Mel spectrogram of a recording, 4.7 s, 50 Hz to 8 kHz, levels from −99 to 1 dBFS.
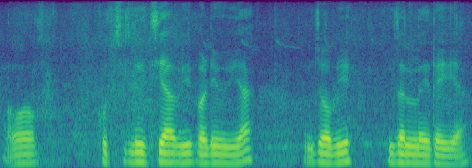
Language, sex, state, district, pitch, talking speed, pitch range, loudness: Hindi, male, Uttar Pradesh, Saharanpur, 115 Hz, 165 wpm, 110-120 Hz, -18 LUFS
